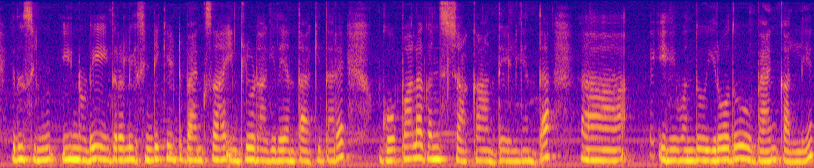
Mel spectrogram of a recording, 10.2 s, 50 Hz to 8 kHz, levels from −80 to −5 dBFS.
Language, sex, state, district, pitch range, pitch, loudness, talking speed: Kannada, female, Karnataka, Dharwad, 185-210 Hz, 195 Hz, -14 LUFS, 125 wpm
